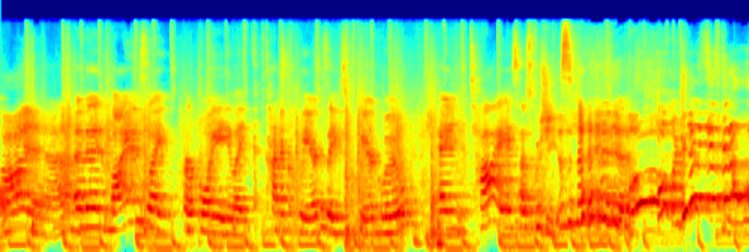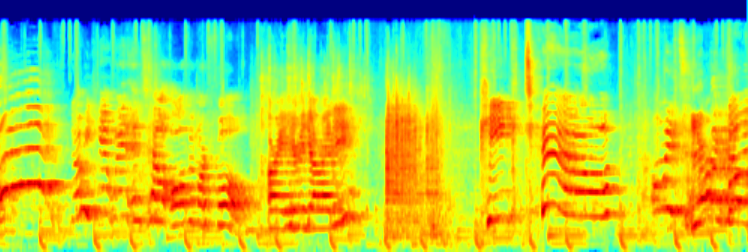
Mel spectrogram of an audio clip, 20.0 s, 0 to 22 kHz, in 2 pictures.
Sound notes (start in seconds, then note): 7.4 giggling; 8.8 gasping; 14.7 jangling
